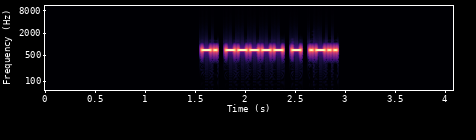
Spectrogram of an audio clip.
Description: Morse code, heard as a keyed tone, about 40 wpm, 700 Hz. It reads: N0TL
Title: USA Call Signs - 4 Characters - 40wpm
